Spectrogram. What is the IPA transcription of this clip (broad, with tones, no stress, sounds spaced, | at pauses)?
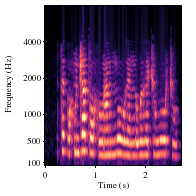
t ɛ˧ ɡ ɔ˨ h ũ˧ d͡ʒ aː˦ t ɔ˧ h oː˨ ɾ ã˧ ɾ ɨ˨ ŋ oː˦˨ ɣ ɛ˨ ŋ ə˨ w ə˧ ɣ ɛ˧ t͡ʃ u˧ w oː˦ t͡ʃ u˨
